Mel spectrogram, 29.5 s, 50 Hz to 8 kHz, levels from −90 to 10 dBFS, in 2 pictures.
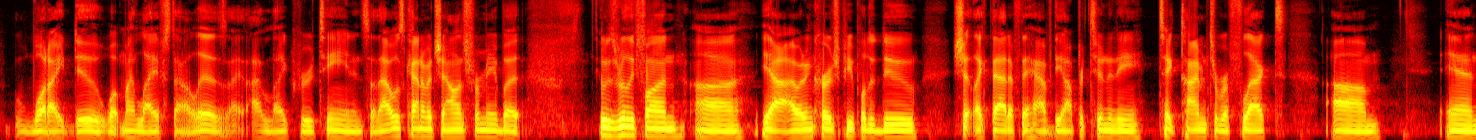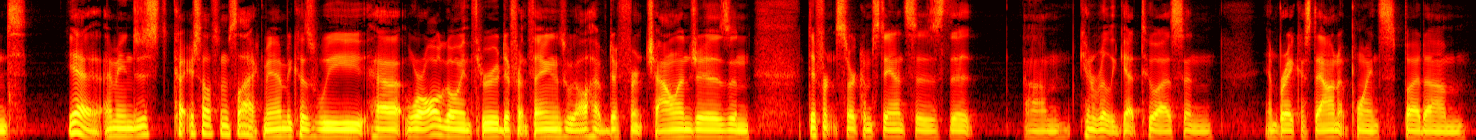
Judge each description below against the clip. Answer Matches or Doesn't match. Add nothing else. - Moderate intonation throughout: Doesn't match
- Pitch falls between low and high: Doesn't match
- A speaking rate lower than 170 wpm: Doesn't match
